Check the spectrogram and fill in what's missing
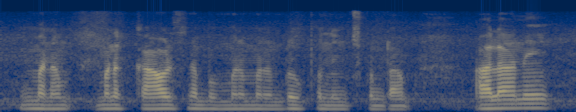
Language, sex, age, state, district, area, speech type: Telugu, male, 18-30, Andhra Pradesh, Nellore, rural, spontaneous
